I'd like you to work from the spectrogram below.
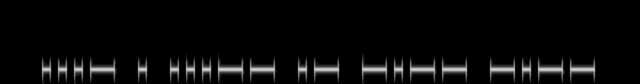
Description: Morse code, heard as a keyed tone, about 15 wpm, 700 Hz. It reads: VE3AYY
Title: DXCC-100 Call Signs - 6 Characters - Repeated 3x - 15wpm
